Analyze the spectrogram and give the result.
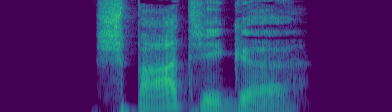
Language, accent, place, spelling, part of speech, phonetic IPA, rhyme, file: German, Germany, Berlin, spatige, adjective, [ˈʃpaːtɪɡə], -aːtɪɡə, De-spatige.ogg
- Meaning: inflection of spatig: 1. strong/mixed nominative/accusative feminine singular 2. strong nominative/accusative plural 3. weak nominative all-gender singular 4. weak accusative feminine/neuter singular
